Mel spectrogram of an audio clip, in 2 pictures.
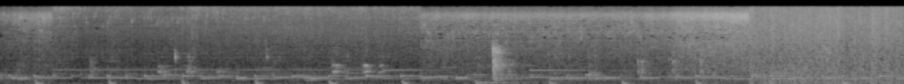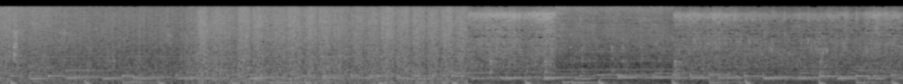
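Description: Cut button mushrooms sizzling as they shallow-fry in oil in a nonstick pan, stirred with a spatula. The sizzle grows louder about ten seconds in as the mushrooms give off their water into the oil.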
